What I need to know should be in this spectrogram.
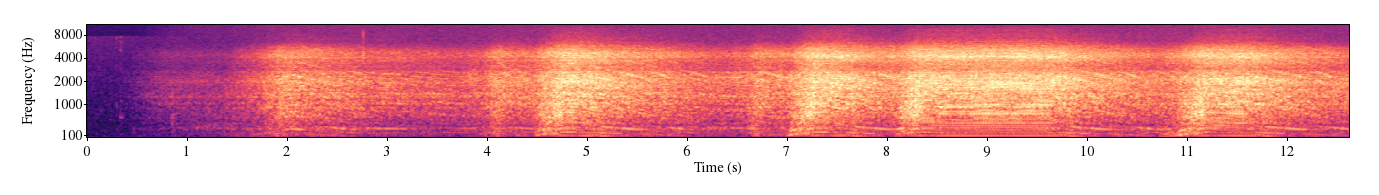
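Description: A car engine revs up and down repeatedly, roaring louder with each push.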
